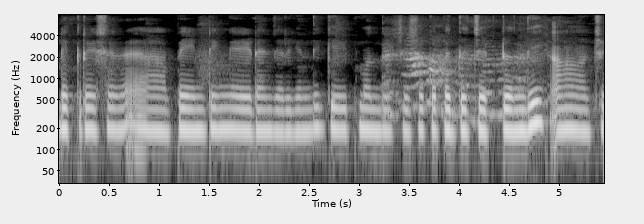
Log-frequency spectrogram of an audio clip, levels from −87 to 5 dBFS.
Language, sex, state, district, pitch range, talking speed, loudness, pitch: Telugu, female, Andhra Pradesh, Srikakulam, 185-195 Hz, 120 wpm, -15 LUFS, 190 Hz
